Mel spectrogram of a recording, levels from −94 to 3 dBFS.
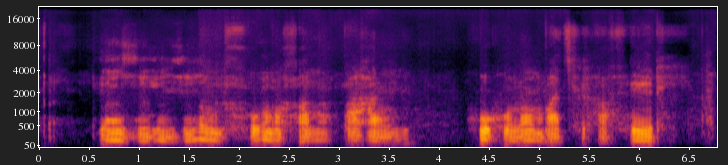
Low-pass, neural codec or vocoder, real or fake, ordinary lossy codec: none; codec, 44.1 kHz, 7.8 kbps, DAC; fake; none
